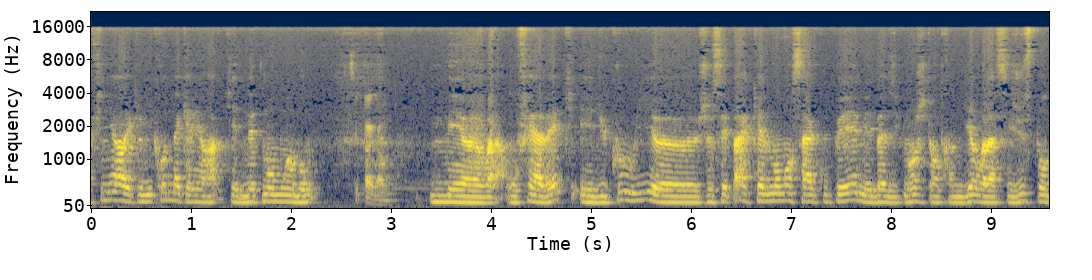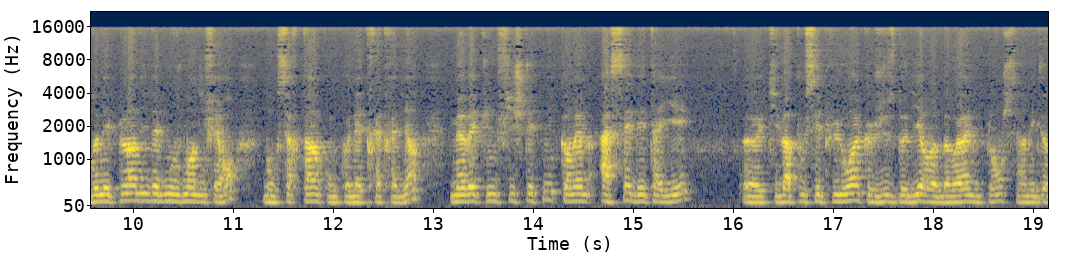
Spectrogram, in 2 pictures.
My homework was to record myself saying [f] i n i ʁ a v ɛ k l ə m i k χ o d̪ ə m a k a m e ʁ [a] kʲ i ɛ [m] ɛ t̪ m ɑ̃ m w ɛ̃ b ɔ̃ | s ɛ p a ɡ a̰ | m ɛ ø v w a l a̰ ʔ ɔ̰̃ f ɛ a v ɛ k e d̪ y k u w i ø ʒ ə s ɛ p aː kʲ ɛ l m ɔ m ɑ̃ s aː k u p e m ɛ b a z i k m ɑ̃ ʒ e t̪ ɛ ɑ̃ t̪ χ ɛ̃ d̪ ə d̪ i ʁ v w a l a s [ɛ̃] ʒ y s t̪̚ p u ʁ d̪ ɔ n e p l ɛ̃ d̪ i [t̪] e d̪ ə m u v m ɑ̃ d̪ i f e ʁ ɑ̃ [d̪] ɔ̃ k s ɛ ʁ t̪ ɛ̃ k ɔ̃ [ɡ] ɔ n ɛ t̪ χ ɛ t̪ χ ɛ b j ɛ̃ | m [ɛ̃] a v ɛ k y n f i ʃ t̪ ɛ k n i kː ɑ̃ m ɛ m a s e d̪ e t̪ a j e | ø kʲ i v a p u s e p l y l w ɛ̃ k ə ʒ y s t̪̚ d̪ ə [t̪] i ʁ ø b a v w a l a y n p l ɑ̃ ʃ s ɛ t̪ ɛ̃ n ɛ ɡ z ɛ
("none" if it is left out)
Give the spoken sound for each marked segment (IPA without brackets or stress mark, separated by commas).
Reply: f, a, n, ɛ, d̪, d̪, k, ɛ, d̪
